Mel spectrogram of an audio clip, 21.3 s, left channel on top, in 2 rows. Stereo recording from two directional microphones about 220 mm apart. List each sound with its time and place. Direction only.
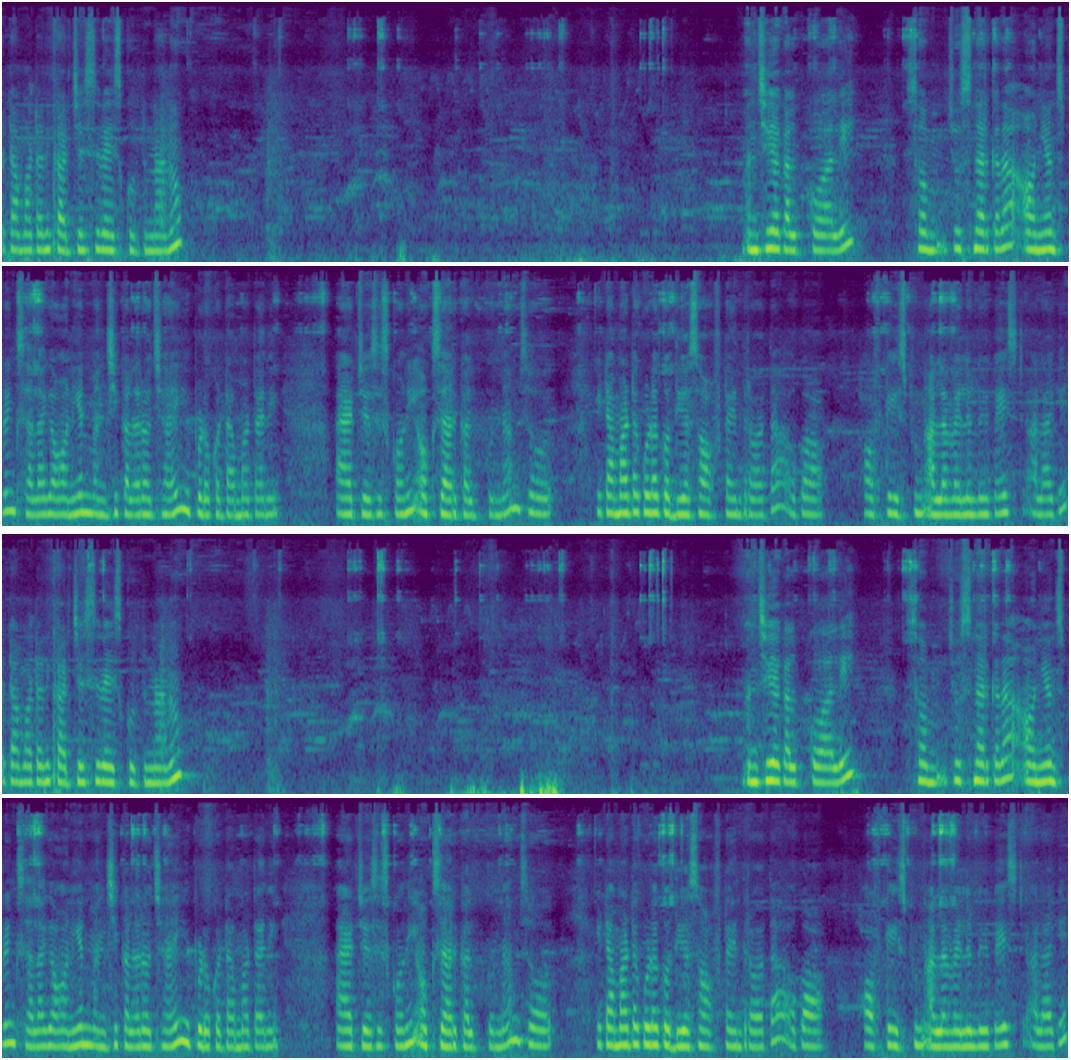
0.0 s a woman's voice: 10° right (ahead or behind)
7.4 s a woman's voice: 5° right (ahead or behind)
